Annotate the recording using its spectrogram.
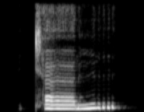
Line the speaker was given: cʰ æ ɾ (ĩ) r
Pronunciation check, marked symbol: correct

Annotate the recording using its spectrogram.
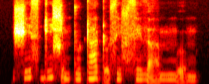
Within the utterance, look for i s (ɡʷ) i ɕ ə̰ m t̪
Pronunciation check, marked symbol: incorrect: ɡ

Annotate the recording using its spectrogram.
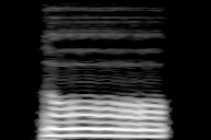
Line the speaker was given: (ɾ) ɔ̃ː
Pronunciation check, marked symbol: correct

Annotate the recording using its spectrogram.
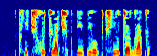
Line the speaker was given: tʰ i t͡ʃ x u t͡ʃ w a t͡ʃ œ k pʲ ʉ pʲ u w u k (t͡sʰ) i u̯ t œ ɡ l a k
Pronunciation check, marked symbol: incorrect: t͡ʃʰ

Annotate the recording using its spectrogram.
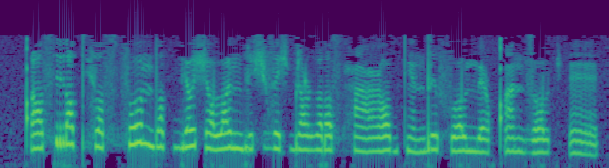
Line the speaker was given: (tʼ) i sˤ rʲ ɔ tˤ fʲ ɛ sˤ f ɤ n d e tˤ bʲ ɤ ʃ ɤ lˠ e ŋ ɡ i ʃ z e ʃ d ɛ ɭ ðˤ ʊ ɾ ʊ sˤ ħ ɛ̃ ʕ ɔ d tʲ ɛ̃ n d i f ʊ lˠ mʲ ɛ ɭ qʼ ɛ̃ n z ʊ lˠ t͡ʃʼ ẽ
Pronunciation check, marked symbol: incorrect: qʼ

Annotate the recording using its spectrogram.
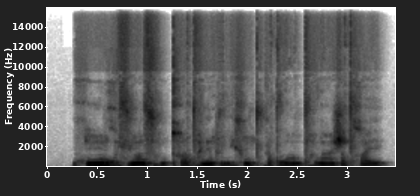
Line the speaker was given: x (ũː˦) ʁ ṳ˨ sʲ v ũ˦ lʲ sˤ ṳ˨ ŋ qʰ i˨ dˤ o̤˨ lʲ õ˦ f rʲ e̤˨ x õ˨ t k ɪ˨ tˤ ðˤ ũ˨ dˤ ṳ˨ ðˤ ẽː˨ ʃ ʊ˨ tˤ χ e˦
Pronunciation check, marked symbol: correct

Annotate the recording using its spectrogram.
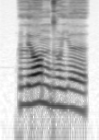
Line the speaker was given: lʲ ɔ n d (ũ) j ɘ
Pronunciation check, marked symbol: correct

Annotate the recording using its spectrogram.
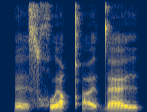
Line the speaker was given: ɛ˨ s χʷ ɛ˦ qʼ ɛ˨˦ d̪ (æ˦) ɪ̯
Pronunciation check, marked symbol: correct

